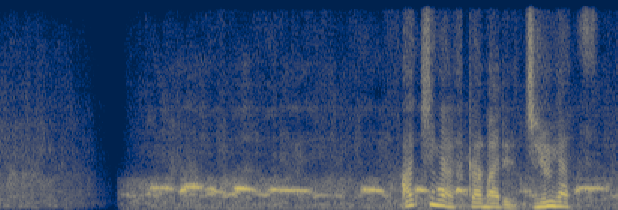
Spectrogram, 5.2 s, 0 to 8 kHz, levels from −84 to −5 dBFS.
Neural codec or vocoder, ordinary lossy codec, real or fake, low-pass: codec, 16 kHz, 2 kbps, FreqCodec, smaller model; none; fake; none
